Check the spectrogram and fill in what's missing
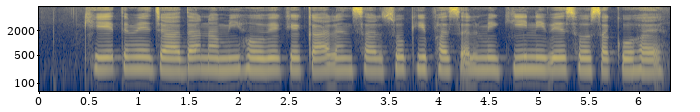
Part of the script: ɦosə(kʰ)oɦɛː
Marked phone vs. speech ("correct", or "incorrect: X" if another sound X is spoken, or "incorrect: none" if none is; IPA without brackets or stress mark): incorrect: k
